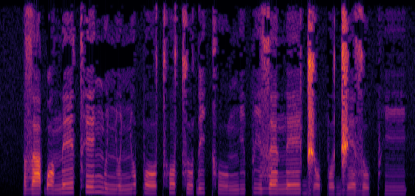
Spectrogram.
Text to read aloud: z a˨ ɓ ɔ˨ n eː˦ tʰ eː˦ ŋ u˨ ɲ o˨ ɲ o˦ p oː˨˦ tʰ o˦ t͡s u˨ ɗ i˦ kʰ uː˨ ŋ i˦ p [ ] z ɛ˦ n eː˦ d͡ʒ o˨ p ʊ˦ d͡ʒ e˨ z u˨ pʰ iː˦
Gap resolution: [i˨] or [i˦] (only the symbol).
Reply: i˦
